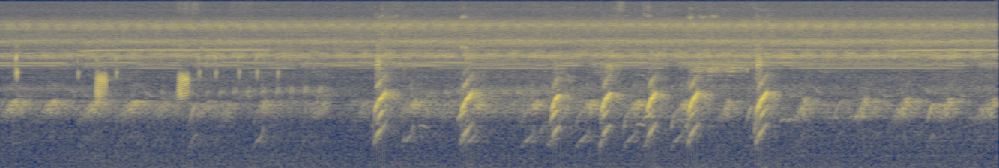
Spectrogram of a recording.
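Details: Borneo jungle frogs singing for mates at nightfall: scattered rising chirps, then a loud run of upswept notes about every half second midway through, all over a constant high buzzing background.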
